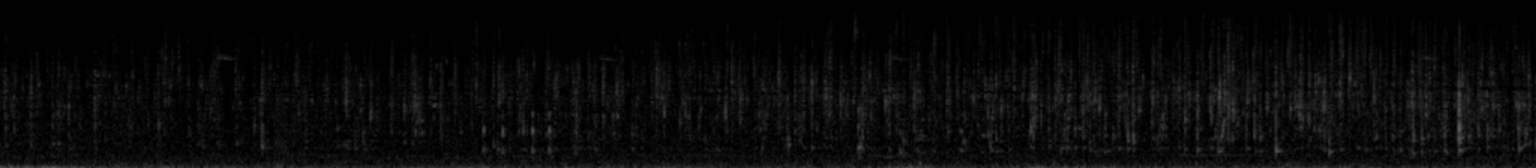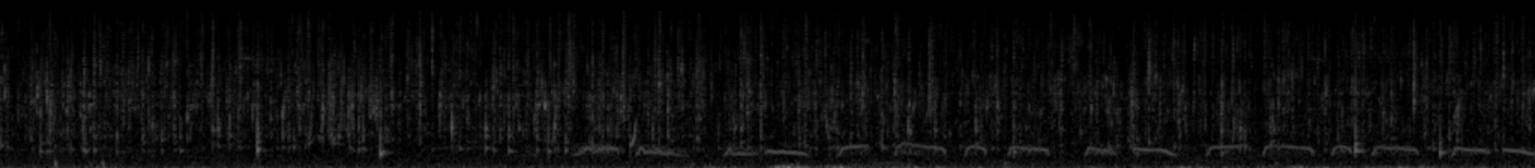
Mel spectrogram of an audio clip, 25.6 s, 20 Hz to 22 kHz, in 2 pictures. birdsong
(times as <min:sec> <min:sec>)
0:17.6 0:25.5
